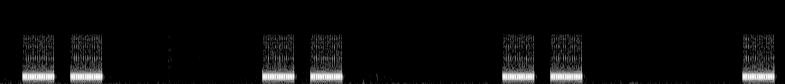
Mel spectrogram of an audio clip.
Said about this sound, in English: All right, let's call Zishi. All right, it's ringing.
